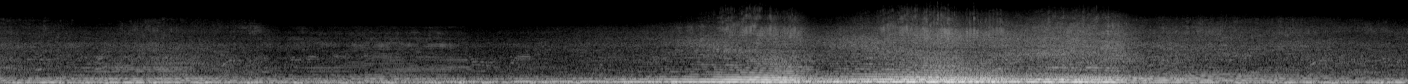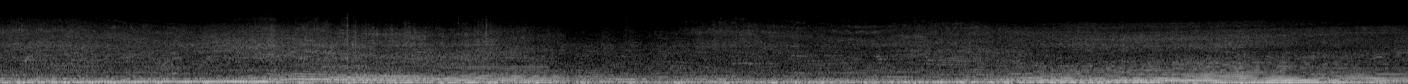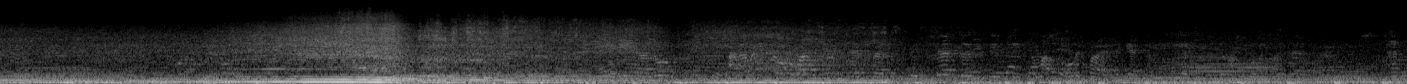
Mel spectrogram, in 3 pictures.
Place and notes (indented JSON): {
  "title": "Silverstone Circuit, Towcester, UK - british motorcycle grand prix 2019 ... moto three ... fp1 ...",
  "date": "2019-08-23 09:00:00",
  "description": "british motorcycle grand prix 2019 ... moto three ... free practice one ... inside maggotts ... some commentary ... lavalier mics clipped to bag ... background noise ... the disco in the entertainment zone ..?",
  "latitude": "52.07",
  "longitude": "-1.01",
  "altitude": "157",
  "timezone": "Europe/London"
}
